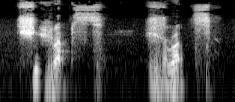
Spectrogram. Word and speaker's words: Schoenaerts: Schoenaerts.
